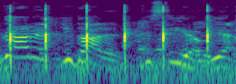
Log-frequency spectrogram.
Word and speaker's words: Castillo: Castillo. Yes. Castillo.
